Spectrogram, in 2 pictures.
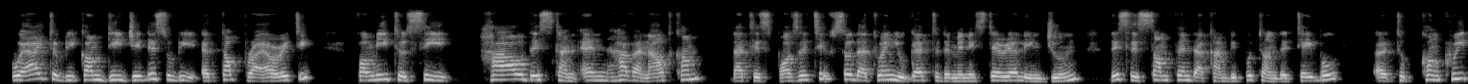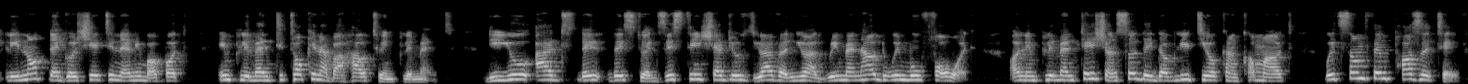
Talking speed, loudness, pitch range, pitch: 180 wpm, -19 LUFS, 180-225 Hz, 205 Hz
